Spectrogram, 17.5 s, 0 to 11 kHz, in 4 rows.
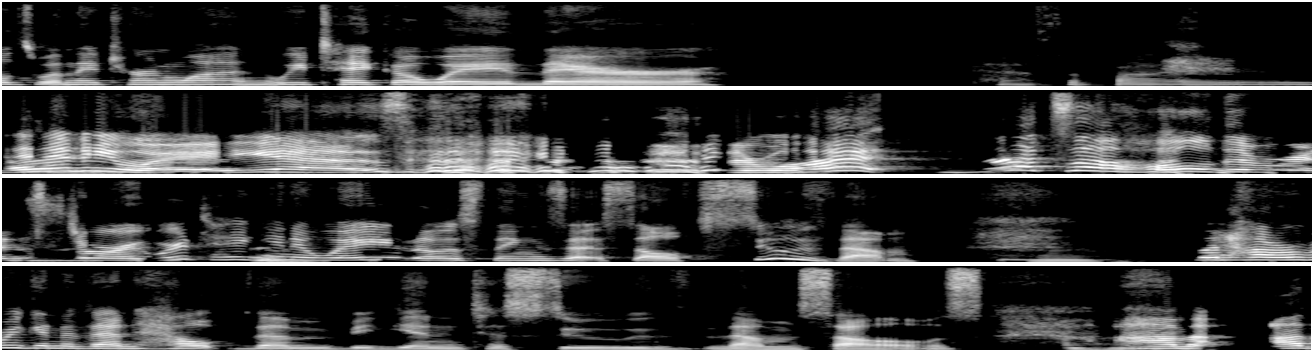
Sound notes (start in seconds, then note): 5.6 both laughing; 7.7 laughing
